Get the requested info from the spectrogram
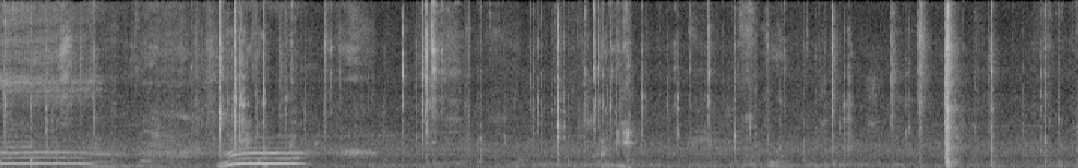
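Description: A child's voice giving two long held 'ahh' cries, each rising into a steady pitch, the first ending about a second in and the second lasting about a second from three seconds in. Then plastic LEGO pieces clicking and knocking as they are handled, with one sharp click near the end.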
